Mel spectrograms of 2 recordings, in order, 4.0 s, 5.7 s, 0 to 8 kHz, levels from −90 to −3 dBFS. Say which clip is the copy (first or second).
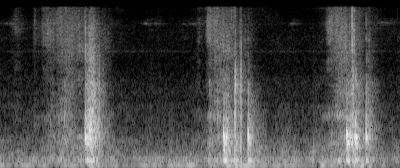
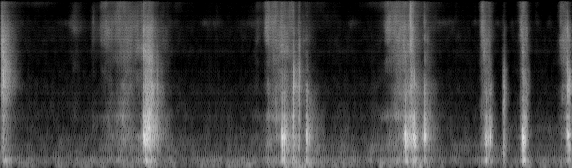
second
